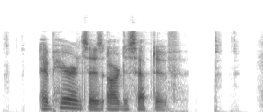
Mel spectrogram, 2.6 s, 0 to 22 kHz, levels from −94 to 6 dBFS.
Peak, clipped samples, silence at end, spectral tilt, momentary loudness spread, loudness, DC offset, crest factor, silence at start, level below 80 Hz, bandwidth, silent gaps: -10 dBFS; under 0.1%; 0.45 s; -3.5 dB/octave; 13 LU; -28 LUFS; under 0.1%; 22 dB; 0.4 s; -66 dBFS; 7.2 kHz; 1.97-2.13 s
